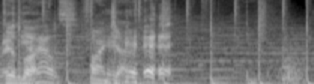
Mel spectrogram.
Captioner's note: Drew laughing; upbeat music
